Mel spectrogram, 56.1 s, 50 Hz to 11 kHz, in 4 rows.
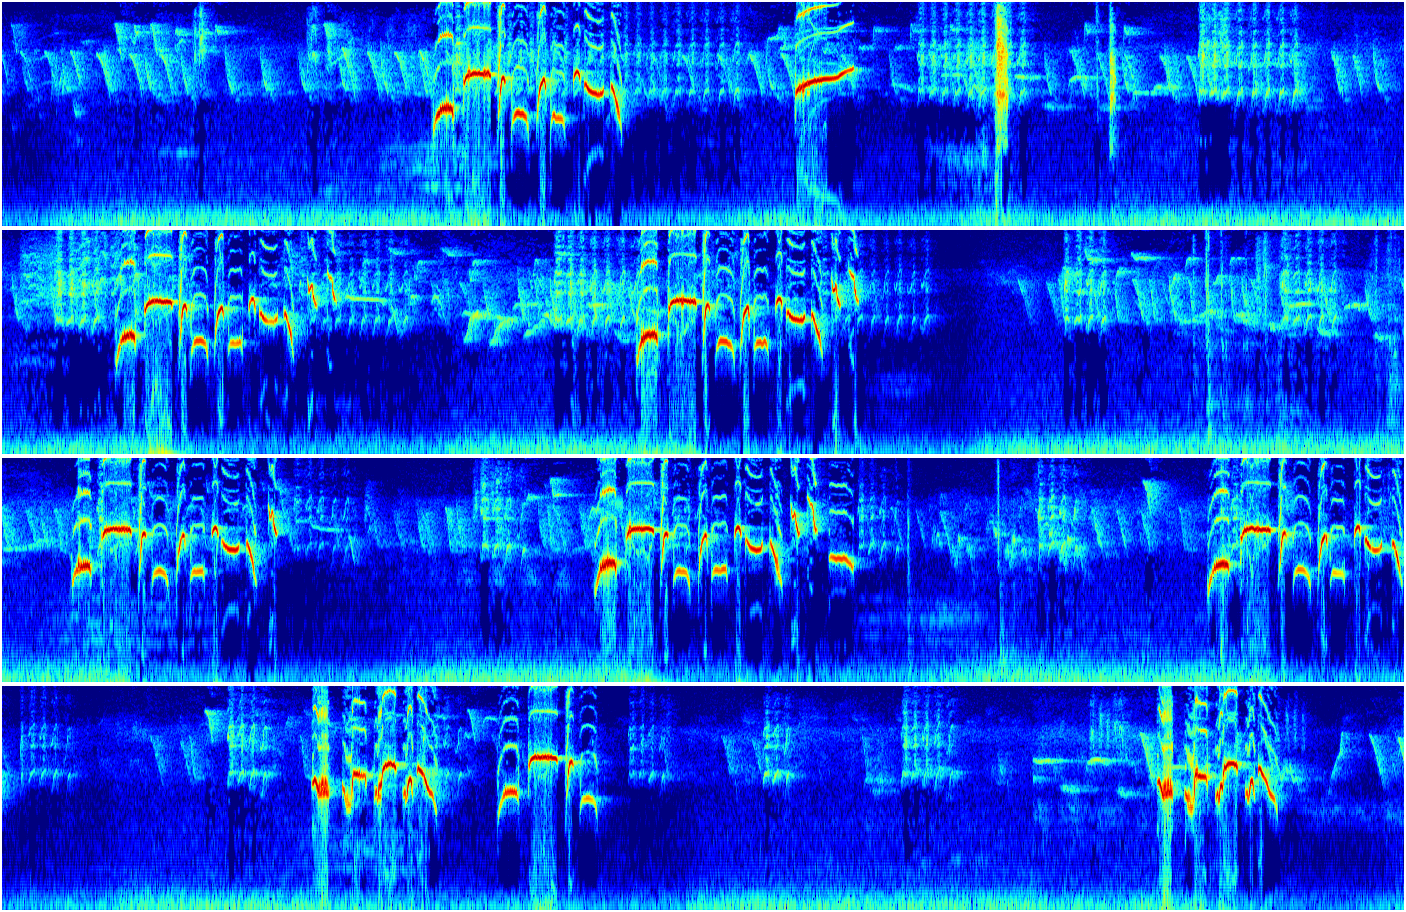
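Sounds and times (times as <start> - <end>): soft bird twittering: 0.0 - 56.0
songbird whistling and chattering: 3.0 - 22.7, 24.6 - 31.3, 32.6 - 36.8, 37.9 - 42.5, 44.0 - 48.6, 52.4 - 56.0.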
